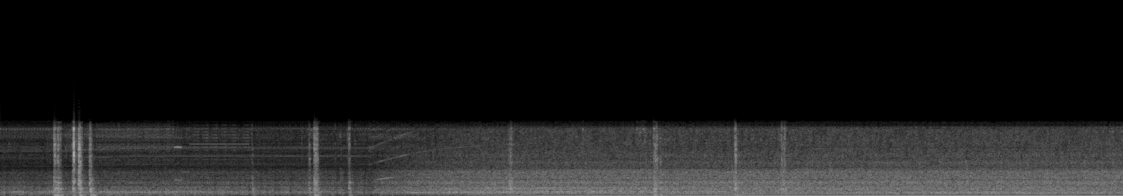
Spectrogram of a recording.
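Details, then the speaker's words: Nintendo Wii disc drive reading Super Smash Bros. Brawl, recorded up close: clicks and clunks as the disc loads, then loud steady whirring spin with occasional ticks and a slight read delay; only this disc does it, cause unclear. "I'm just wondering if if this noise is normal I'm going to put it in and I'll put it up close so you can hear the noise"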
